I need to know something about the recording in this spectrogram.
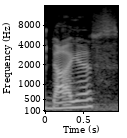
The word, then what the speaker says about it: dais: I just feel so honored to be here on the dais. And I've learned how to say that word, dais. I always wondered how you pronounce it.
